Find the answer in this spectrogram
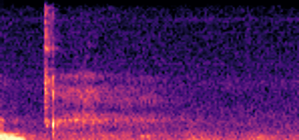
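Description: A single sharp mouth click, a lip smack, followed by a short, faint breath in, then quiet room tone.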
